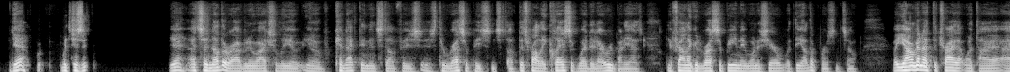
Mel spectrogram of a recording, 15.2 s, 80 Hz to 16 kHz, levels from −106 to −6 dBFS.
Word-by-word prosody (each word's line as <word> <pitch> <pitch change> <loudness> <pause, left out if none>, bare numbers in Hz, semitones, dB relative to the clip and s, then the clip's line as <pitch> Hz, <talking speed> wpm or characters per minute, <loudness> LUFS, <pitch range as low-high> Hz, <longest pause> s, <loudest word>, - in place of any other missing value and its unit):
Yeah. - - +4 0.2
W - - -13 0.2
which - - -1
is - - +4
it - - -3 1.2
Yeah, 135 0 0
that's 130 -3 -1
another 125 -3 +4
avenue 105 0 -1
actually 105 -1 -4
of, 100 +1 -7
you 110 -2 -6
know, 95 -2 -8 0.2
connecting 120 -3 -2
and 100 -1 -6
stuff 100 -4 -6
is 95 -4 -5
is 100 -8 -9
through 110 +3 -4
recipes 105 -3 -2
and 95 - -11
stuff, 95 +1 -8
that's 120 - -2
probably 105 -5 +1
classic 125 -2 0
way 105 +1 -2
that 100 -1 -4
everybody 100 -3 -1
has, 95 -1 -9 0.4
they 110 - -6
found 115 0 +2
a - - +4
good 105 -1 0
recipe 115 +1 +1
and 110 - +1
they 105 - -2
wanna 105 0 -3
share 110 +5 -4
it 110 - -5
with 105 -4 -11
the 110 0 -3
other 110 +5 -4
person, 95 -4 -13
so 95 +2 -12 0.5
But, 125 - +3
yeah, 145 +2 +9
I'm 160 - +10
gonna 165 -1 +10
have 145 - +3
to - - -3
try 125 -2 +3
that 115 0 0
one 110 -5 -6
time, 105 +2 -4
I 110 -1 -6
105 Hz, 220 wpm, -23 LUFS, 100-120 Hz, 1.2 s, I'm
